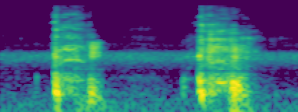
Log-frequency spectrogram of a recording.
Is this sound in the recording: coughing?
yes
